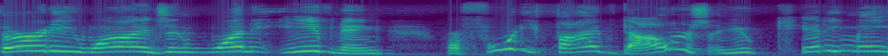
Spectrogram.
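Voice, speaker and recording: There is a man speaking against a quiet background. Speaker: wine shop host. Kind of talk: promotional presenter talk. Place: studio.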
